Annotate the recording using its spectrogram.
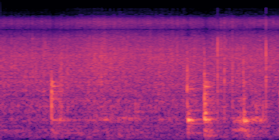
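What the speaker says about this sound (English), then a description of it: "when you're using mushrooms, you should really have it on a high heat. So get them straight in there now." Mushrooms sizzle in a hot pan over high heat for a chicken curry, a steady fry hiss broken by a few sharp crackles and spatters, close and clear with no talking.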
